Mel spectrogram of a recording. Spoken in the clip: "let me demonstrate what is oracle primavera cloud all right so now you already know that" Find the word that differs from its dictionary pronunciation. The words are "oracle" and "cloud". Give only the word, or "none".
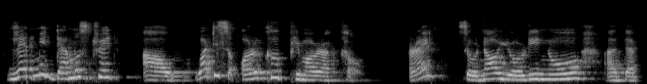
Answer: cloud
